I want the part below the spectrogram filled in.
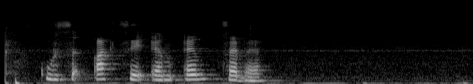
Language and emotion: Russian, neutral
